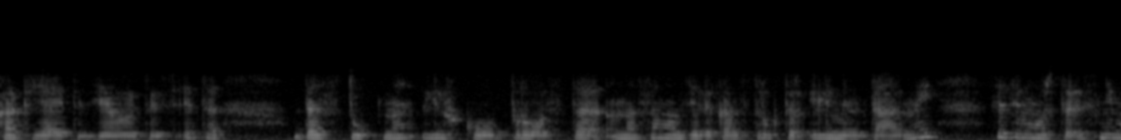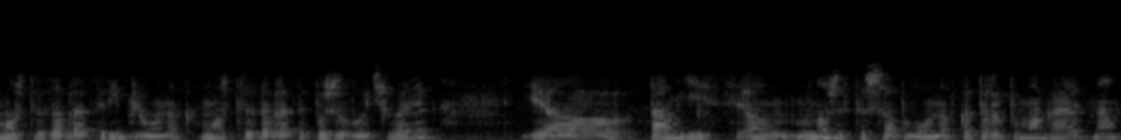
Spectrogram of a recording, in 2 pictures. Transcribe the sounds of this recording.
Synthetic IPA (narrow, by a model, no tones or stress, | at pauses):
kakjaɛt̪ədʲe̞lˠəjʊt̪o̞ɪsʲtʲɛ̰t̪ə | d̪ɐst̪upnəlʲɪxko̞pɾo̞st̪ənɐsaməmdʲelʲɪkɐnst̪ɾukt̪ərɪlʲɪmʲɪnt̪arnɨjsɛtʲɪmːo̞ʐɨt̪sʲnʲimʲːo̞ʐɨt̪rəzɐbɾat̪səɾʲɪbʲo̞nəkmo̞ʐɨt̪rəzɐbɾat̪səpəʐɨlˠo̞jt͡ɕɪlˠɐvʲe̞k | t̪amjesʲtʲmːno̞ʐɨst̪vəʂɐblˠo̞nəfkɐt̪o̞ɾɨjəpəmɐɡajʊt̪nam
